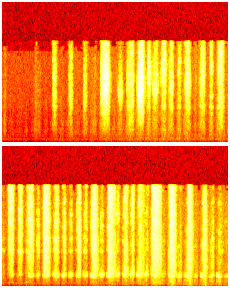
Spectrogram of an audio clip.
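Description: Stylus tip rubbing over an iPad screen in quick back-and-forth scrubbing strokes, starting about a second in and growing denser, as sketch guidelines are erased in Procreate.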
